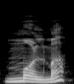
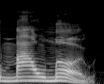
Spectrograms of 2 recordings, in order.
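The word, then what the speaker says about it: Malmö: You support Mulma. Eh? Most people would go Malmo.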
